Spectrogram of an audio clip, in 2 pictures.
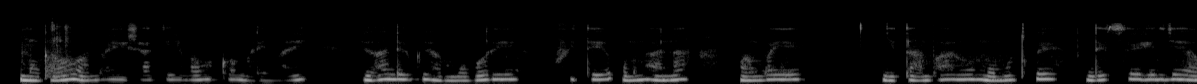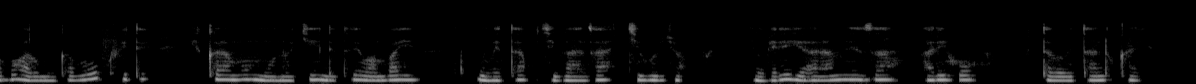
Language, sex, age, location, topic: Kinyarwanda, female, 18-24, Huye, health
